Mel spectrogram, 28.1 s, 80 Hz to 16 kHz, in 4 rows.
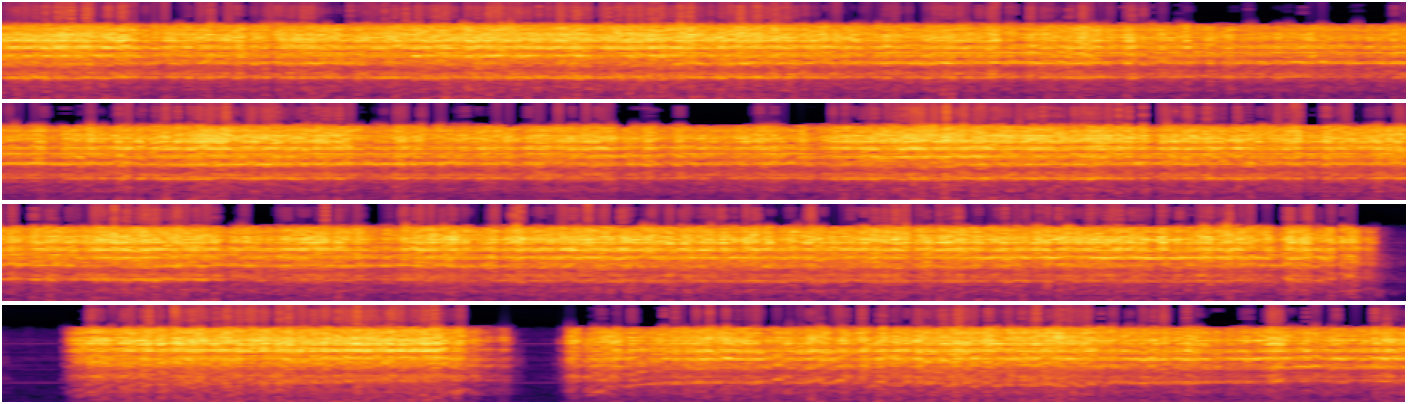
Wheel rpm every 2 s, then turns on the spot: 230, 220, 240, 230, 230, 230, 230, 220, 210, 200, 120, 160, 160, 200.
none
